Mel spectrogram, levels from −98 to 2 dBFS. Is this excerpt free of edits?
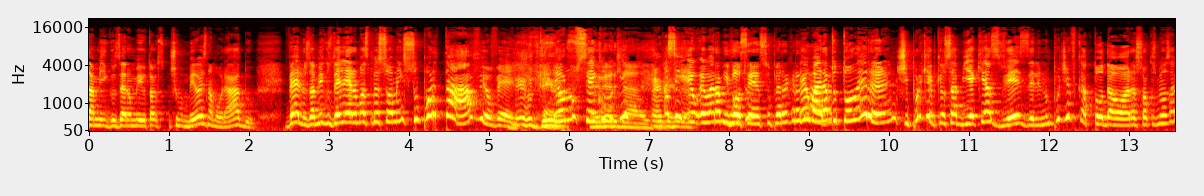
no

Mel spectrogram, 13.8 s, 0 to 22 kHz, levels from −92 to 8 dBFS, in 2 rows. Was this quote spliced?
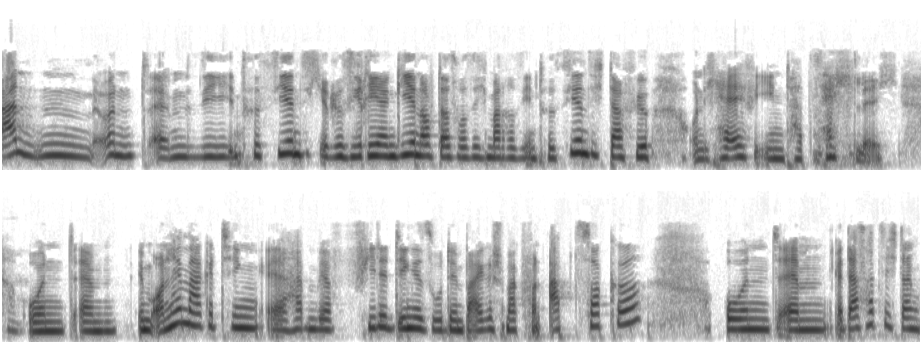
no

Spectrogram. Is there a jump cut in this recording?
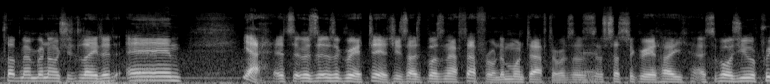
no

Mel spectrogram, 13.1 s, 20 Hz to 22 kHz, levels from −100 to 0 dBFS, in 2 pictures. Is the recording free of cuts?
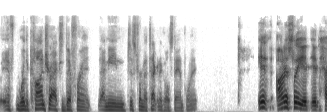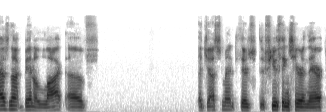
yes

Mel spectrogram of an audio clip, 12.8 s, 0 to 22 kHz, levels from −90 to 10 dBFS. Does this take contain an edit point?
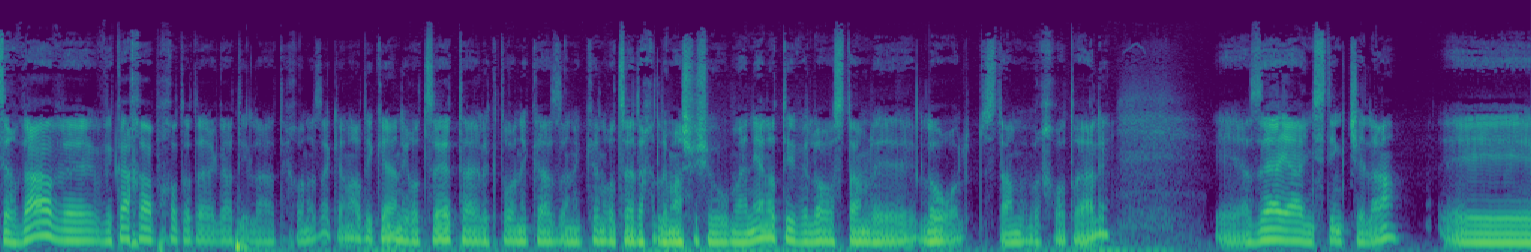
no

